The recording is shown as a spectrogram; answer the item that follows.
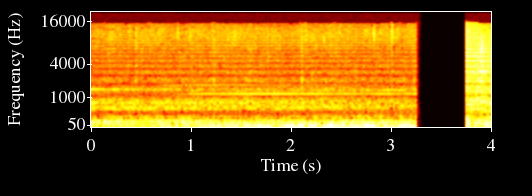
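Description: Steady rain ambience, an even wash of noise with a low rumble, which cuts off abruptly to silence shortly before the end.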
